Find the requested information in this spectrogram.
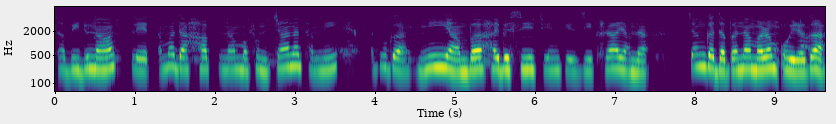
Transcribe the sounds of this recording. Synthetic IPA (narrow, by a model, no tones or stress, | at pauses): sɐbidunɐplet̚ɐmɐdɐhap̚tunɐmɐpʰɐmt͡ʃanɐtʰɐmːiɐduɡɐmijambɐhajbɐsit͡ʃeŋkezikʰɐɾajamnɐ | t͡ʃɐŋɡɐdɐbɐnɐmɐɾɐmʔojɾɐɡɐ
